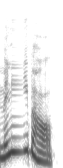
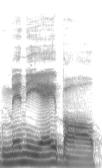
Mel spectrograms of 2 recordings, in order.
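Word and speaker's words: Minié ball: They called it mini ball, but technically it was probably called mini A ball because the inventor of it, Claude Minier, invented the ball.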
